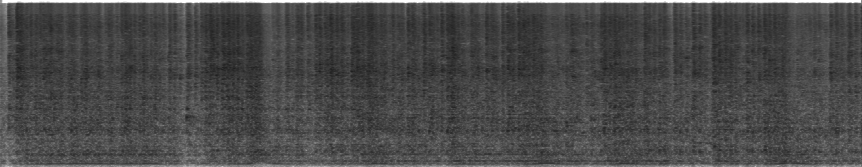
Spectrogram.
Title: Rough idle third gen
